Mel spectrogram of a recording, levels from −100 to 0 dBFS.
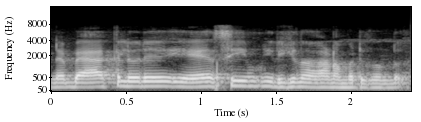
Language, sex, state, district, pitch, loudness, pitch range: Malayalam, male, Kerala, Thiruvananthapuram, 155 Hz, -15 LUFS, 145-170 Hz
